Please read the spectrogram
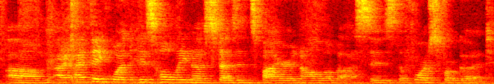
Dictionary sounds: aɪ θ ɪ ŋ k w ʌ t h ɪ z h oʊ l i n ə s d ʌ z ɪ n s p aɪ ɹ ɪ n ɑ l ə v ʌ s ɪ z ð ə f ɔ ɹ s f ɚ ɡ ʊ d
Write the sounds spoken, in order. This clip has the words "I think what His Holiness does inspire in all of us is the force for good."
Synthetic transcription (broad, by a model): aɪ θ ɪ ŋ k w ʌ t h ɪ z h oʊ l i n ə s d ʌ z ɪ n s p aɪ ɹ ɪ n ɑ l ə v ʌ s ɪ z ð ə f ɔ ɹ s f ɚ ɡ ʊ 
